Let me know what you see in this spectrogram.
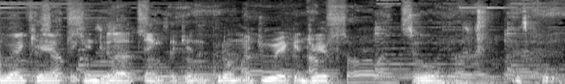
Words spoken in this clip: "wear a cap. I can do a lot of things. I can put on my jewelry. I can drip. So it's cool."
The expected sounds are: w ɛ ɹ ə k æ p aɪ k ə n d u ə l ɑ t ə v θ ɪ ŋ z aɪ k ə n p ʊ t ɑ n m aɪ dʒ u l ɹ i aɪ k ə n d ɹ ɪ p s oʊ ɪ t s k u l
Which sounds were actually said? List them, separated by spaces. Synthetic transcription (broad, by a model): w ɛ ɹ ə k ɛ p aɪ k ə n d u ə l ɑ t ə v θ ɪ ŋ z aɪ k ə n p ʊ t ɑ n m aɪ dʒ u ɹ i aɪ k ə n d ɹ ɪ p s oʊ ɪ t s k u l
